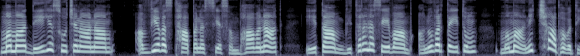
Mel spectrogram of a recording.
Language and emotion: Sanskrit, fearful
